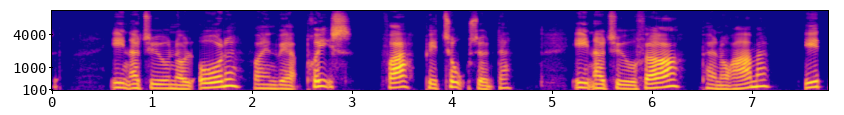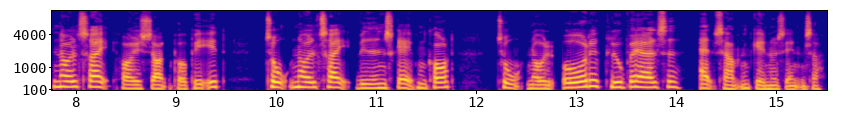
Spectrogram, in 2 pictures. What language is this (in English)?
Danish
